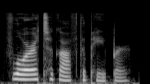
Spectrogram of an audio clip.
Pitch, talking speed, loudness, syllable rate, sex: 205 Hz, 200 wpm, -18 LUFS, 5.6 syllables/s, female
